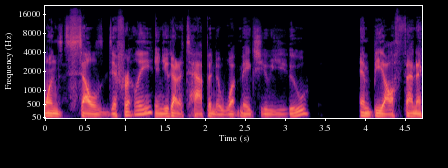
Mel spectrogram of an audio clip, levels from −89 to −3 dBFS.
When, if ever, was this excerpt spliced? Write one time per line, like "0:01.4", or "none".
0:01.4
